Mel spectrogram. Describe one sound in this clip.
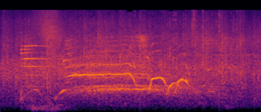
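A young woman screams with joy.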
